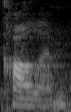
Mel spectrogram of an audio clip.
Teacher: we hear the m sound, but not the n. And it's the same thing with column, too. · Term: silent m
